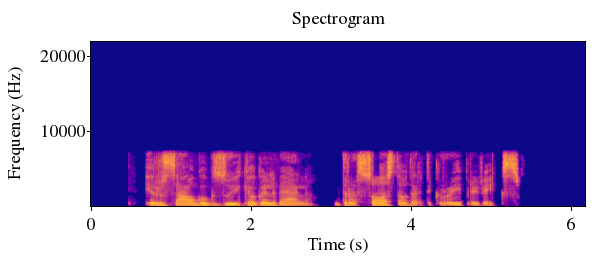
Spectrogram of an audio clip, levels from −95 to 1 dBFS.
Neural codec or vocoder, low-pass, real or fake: none; 7.2 kHz; real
